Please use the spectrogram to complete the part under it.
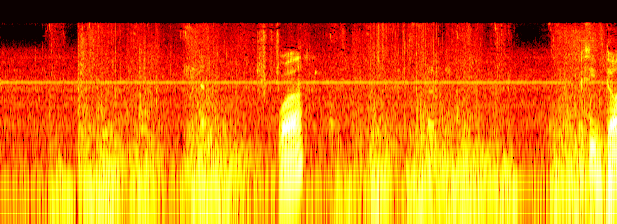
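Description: A pickaxe repeatedly chops into a tree trunk with hollow thuds.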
